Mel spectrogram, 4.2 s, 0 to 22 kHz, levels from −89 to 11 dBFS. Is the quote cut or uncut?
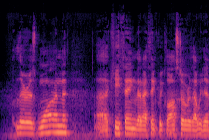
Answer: uncut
